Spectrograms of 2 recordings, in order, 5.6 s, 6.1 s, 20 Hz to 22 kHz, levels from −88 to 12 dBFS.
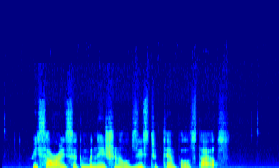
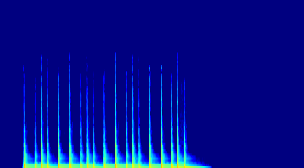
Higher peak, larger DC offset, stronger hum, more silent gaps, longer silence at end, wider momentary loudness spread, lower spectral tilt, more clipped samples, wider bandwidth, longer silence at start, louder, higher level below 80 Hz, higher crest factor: about the same, -10 dBFS vs -8 dBFS; neither; first, 50 Hz at -60 dBFS vs none; neither; second, 1.05 s vs 2 s; first, 9 LU vs 5 LU; about the same, -6.5 dB/octave vs -7.5 dB/octave; neither; first, 13.5 kHz vs 11 kHz; first, 0.65 s vs 0.45 s; second, -33 LUFS vs -30 LUFS; second, -62 dBFS vs -44 dBFS; about the same, 24 dB vs 22 dB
